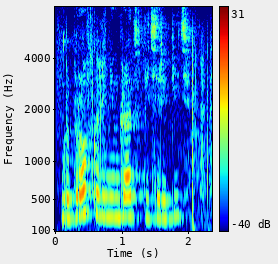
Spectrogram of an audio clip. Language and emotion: Russian, neutral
